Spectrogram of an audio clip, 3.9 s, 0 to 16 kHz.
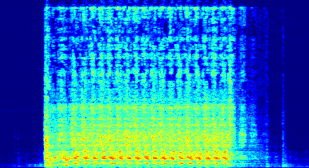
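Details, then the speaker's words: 1988 Chevy Silverado half-ton 2WD, towed in with a crank no-start: no reference signal to the ECM and no injector pulse, fuel sprayed in. It cranks steadily at about three turns a second and never fires. Ignition module or pickup failure suspected. "Well, it's likely got no spark either, so seems like the ignition module has failed inside there, or the pickup has failed inside there."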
